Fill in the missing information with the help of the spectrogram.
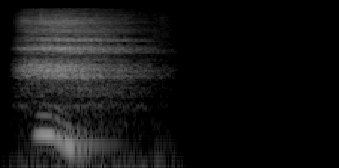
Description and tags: sad sigh sound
